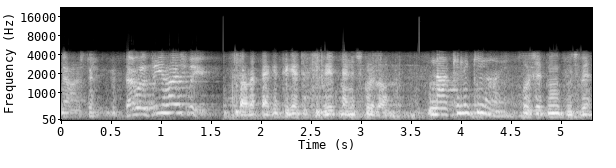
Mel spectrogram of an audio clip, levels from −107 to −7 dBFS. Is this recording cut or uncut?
cut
